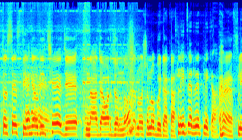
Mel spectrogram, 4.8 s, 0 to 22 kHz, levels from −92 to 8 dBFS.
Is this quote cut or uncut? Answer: cut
